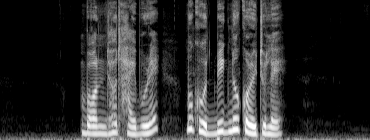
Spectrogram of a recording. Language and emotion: Assamese, fearful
